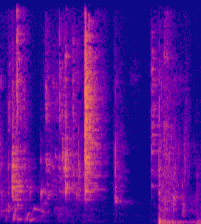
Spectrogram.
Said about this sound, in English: Shoot, have a drink of my water here. Hold on.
